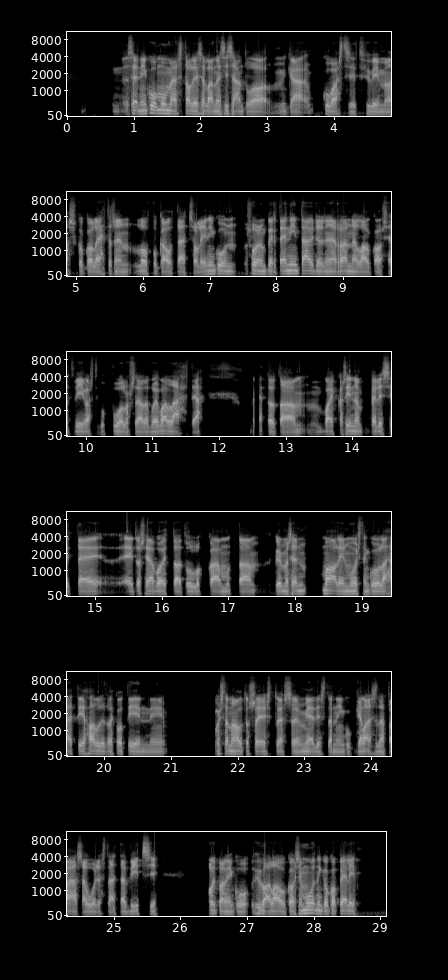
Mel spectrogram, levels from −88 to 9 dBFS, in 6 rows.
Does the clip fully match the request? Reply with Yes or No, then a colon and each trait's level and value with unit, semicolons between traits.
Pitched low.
Yes: low, 100 Hz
